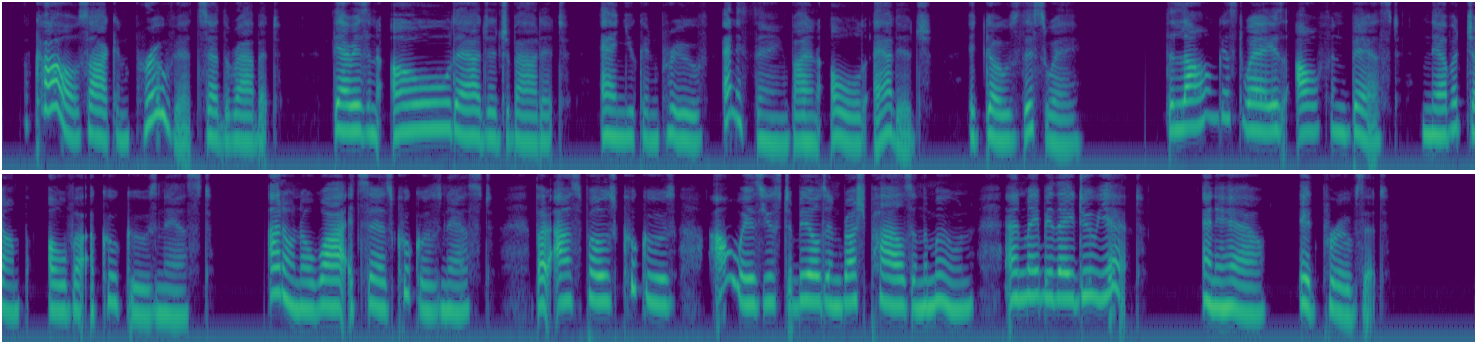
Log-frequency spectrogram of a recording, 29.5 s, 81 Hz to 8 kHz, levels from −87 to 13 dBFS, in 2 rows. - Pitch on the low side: No, high, 215 Hz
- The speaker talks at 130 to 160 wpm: Yes, average, 150 wpm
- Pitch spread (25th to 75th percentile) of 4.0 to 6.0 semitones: Yes, average, 4.6 semitones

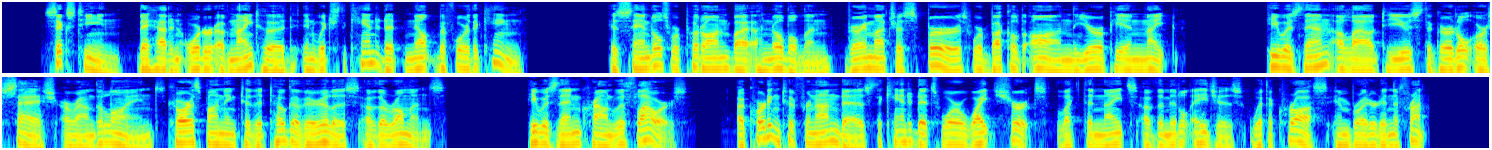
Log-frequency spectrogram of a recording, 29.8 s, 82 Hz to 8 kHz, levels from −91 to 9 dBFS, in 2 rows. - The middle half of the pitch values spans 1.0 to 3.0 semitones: Yes, average, 2.7 semitones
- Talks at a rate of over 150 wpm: Yes, average, 165 wpm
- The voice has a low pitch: Yes, low, 105 Hz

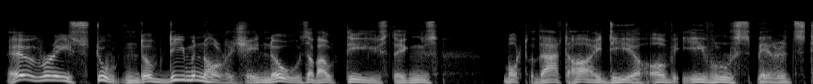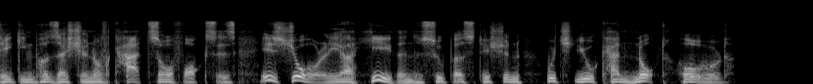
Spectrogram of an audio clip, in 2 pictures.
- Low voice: Yes, low, 105 Hz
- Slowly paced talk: Yes, slow, 115 wpm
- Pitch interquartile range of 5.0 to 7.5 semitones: No, average, 3.8 semitones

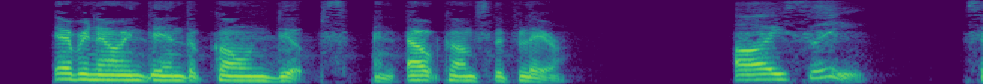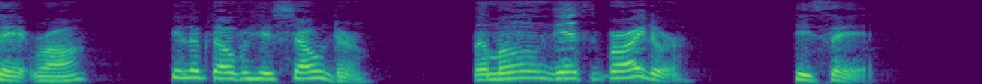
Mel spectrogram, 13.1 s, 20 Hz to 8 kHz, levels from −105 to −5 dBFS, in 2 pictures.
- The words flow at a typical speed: No, slow, 125 wpm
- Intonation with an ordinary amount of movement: No, wide, 6.4 semitones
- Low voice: No, high, 190 Hz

